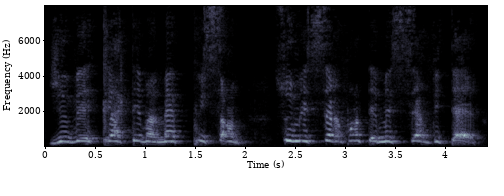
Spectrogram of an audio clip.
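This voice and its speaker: Female preacher as the voice of God in a religious vision: high, proclaiming, commanding, very drawn-out delivery. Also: vocal fry, exaggerated voice. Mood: solemn, commanding. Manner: slow, raised, proclaiming, drawn-out words. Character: almighty God speaking out of a rock, solemn.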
